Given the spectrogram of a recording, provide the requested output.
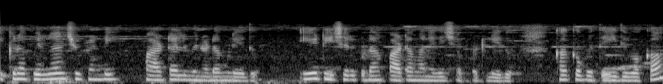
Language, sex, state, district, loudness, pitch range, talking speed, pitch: Telugu, female, Andhra Pradesh, Guntur, -19 LUFS, 185-235 Hz, 125 wpm, 210 Hz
